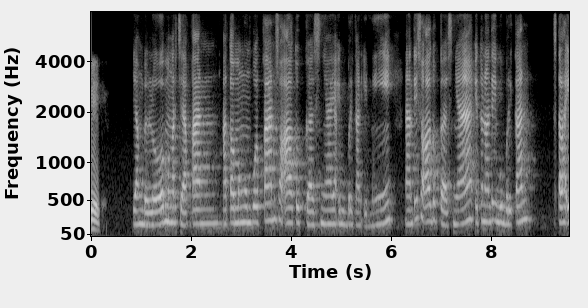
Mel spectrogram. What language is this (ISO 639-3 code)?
ind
